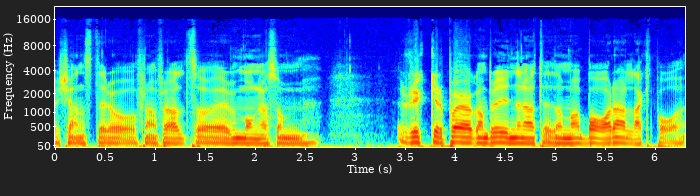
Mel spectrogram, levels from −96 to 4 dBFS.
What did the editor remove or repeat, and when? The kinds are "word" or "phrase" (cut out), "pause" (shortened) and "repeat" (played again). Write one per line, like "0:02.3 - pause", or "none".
none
